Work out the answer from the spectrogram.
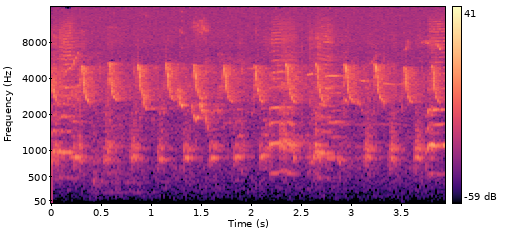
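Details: Decoy red-whiskered bulbul singing aggressively at a trapping site on 23 March 2018. Clear downward-sweeping whistles repeat quickly, several per second, over a steady layer of lower, buzzy harmonic notes.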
